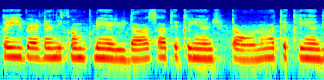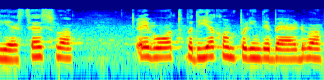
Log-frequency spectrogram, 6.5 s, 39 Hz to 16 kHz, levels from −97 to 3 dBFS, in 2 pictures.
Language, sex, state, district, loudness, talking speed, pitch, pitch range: Punjabi, female, Punjab, Kapurthala, -14 LUFS, 215 wpm, 215 Hz, 200-225 Hz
